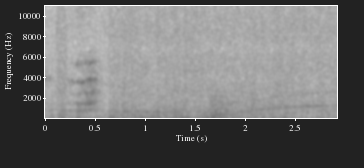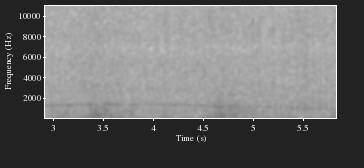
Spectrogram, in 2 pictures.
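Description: Thunderstorm in GTA V on the NoPixel server: steady heavy rain hiss with low rolling thunder rumbles swelling and fading throughout, loud and continuous, no talking.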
